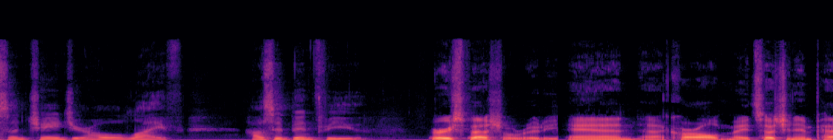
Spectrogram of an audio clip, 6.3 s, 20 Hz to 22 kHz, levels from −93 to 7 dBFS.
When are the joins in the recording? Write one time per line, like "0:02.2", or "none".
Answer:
0:04.2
